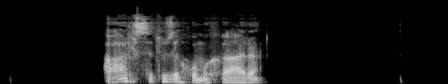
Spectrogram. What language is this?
Kabardian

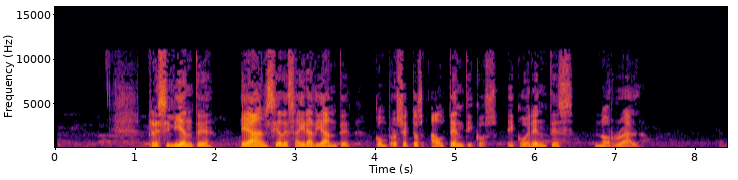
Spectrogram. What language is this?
Galician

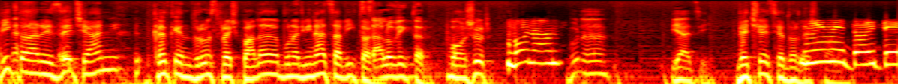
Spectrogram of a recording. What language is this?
Romanian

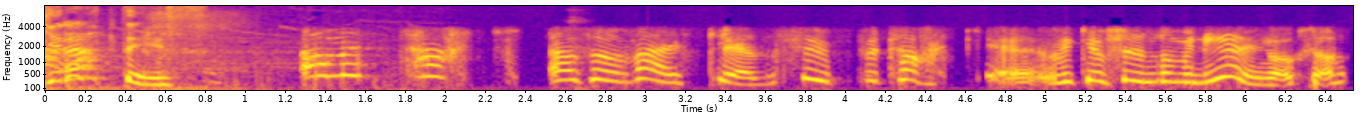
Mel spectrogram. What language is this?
Swedish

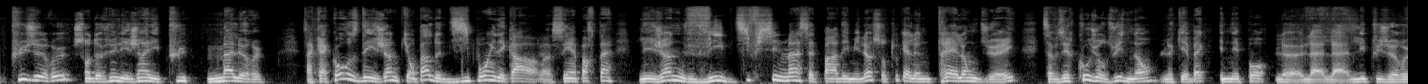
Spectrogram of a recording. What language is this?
French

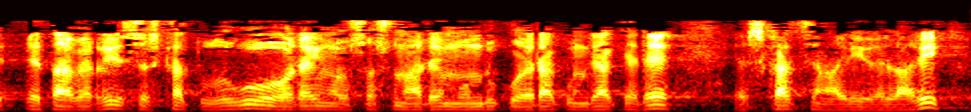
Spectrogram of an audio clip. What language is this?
Basque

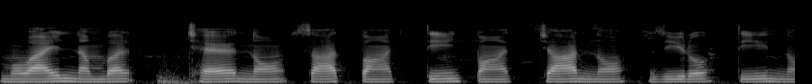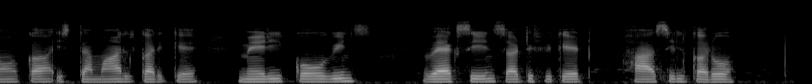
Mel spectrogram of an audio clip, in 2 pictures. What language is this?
Urdu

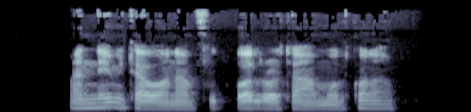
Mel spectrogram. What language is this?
Persian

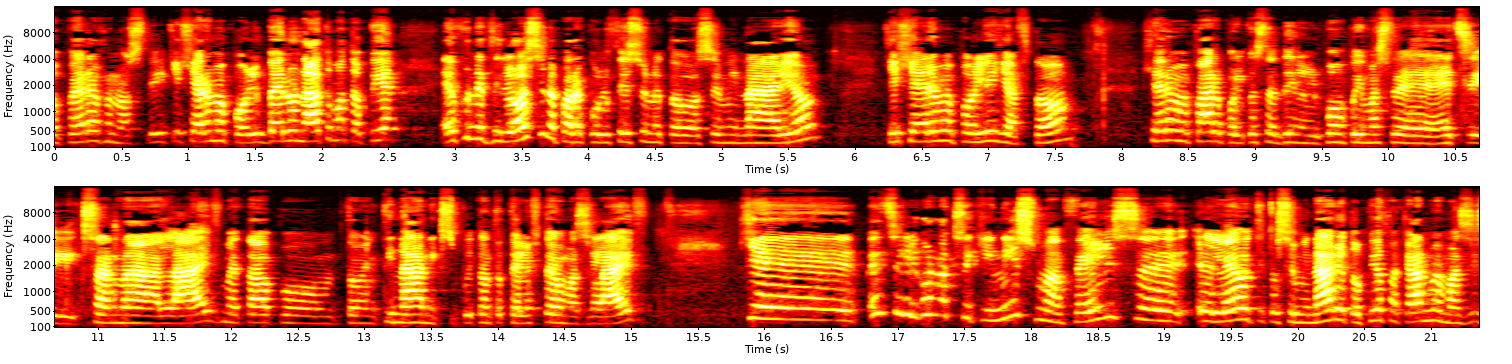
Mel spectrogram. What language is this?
Greek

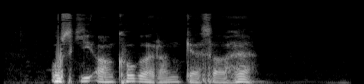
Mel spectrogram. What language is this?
Urdu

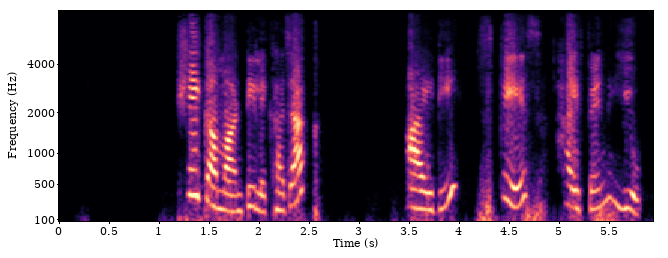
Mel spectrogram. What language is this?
Bangla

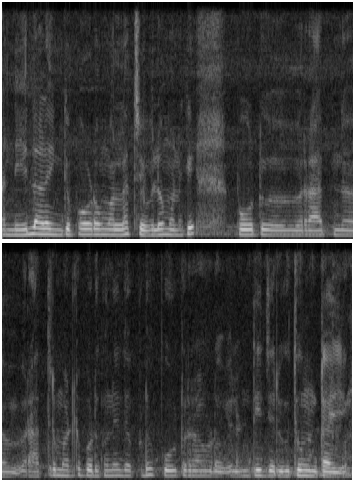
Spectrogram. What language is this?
Telugu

